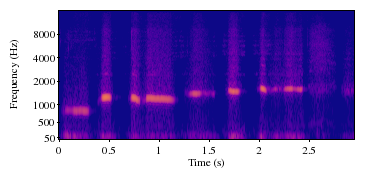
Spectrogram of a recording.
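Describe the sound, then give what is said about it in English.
A person whistles a short, simple tune imitating the whistling in a Corona beer ad, a series of clear rising notes in separate phrases with brief pauses, with no talking. “And, you have the guy whistling.”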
